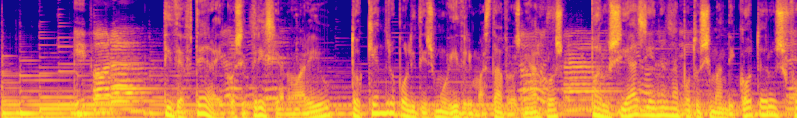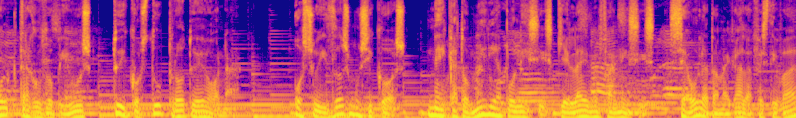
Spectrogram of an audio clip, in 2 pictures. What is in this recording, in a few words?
SPOT; SNFCC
